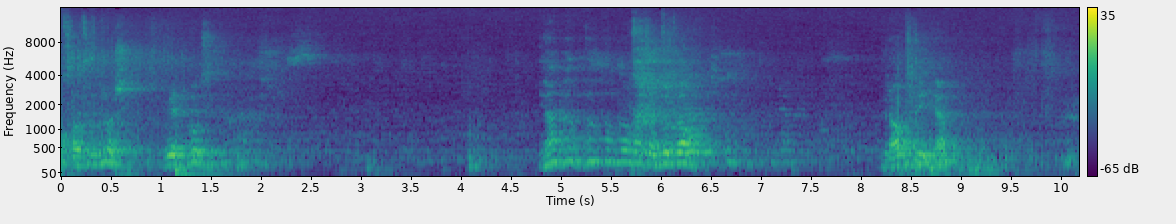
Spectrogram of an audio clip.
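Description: A man speaks calmly into a microphone over loudspeakers, in an echoing room.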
